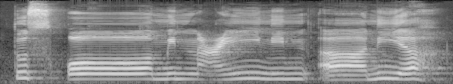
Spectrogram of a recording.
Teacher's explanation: سین کے اوپر جزم پچھلے والے حرف سے ملا کر پڑھیں، قاف کے اوپر کھڑا زبر حروف مدہ تھوڑا کھینچ کر پڑھیں۔ نون ساکن کے بعد حروف حلقی میں سے عین آ رہا ہے، نون کی آواز کو ظاہر کر کے بلا غنّے کے جلد پڑھیں گے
